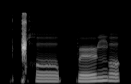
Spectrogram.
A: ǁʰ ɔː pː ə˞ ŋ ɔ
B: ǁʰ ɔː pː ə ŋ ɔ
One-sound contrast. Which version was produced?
A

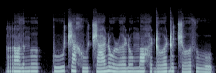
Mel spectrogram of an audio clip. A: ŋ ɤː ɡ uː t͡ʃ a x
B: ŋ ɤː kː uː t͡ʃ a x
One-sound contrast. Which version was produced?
B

